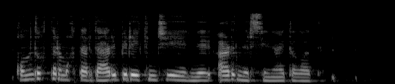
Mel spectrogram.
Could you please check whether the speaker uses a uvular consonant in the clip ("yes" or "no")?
yes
